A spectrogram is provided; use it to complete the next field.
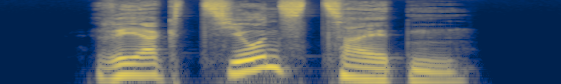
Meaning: plural of Reaktionszeit
- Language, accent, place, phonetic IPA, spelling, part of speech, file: German, Germany, Berlin, [ʁeakˈt͡si̯oːnsˌt͡saɪ̯tn̩], Reaktionszeiten, noun, De-Reaktionszeiten.ogg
